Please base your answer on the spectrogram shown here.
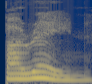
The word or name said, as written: Bahrain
